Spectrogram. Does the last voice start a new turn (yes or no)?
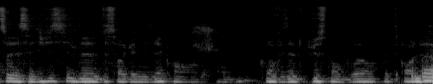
no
